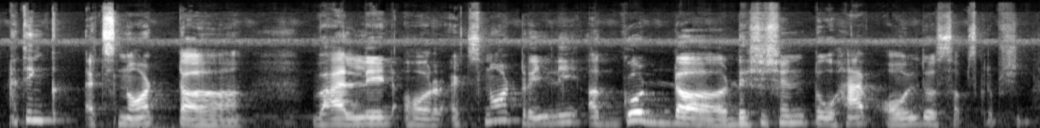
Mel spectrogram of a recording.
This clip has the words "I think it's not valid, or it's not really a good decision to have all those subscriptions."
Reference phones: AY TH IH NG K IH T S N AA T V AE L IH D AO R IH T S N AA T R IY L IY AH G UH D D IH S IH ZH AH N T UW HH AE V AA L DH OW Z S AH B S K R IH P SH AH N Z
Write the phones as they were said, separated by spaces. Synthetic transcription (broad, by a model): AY T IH NG K IH T S N AA T V AE L IH D AO R IH T S N AA T R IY L IY AH G UH D D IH S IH SH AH N T UW HH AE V AA L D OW S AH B S K R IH P SH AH N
